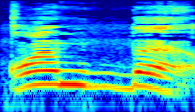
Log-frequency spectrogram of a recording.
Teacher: Okay, qamb, huruf qaf tebal, jangan baca qamb tapi baca qab. Okay, dan ba ini apabila dia mati di tengah-tengah kalimah macam ini, kita kena lantunkan bacaannya qalqalah sughra ya. Qamb, macam tu baca dia, bukan kab tapi bunyi dia qamb.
